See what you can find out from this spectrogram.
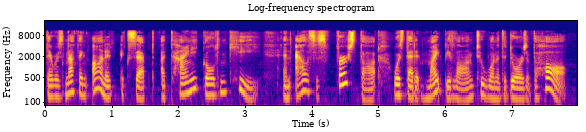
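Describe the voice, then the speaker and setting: A woman reading a storybook aloud as scripted narration, in an expressive, measured storytelling manner. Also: low voice, breathy edge, no room sound. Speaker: audiobook reader.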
